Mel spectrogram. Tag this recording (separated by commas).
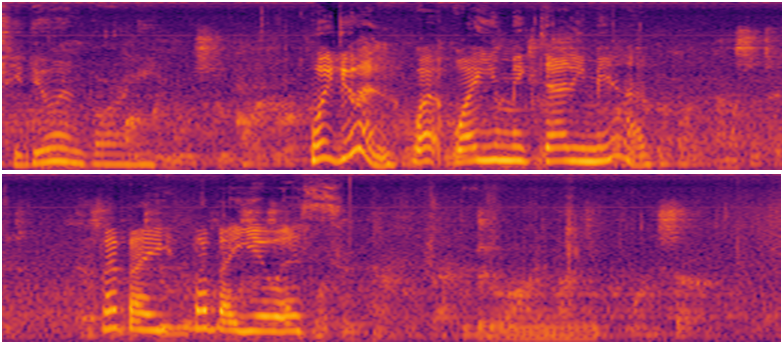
Animal, Speech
